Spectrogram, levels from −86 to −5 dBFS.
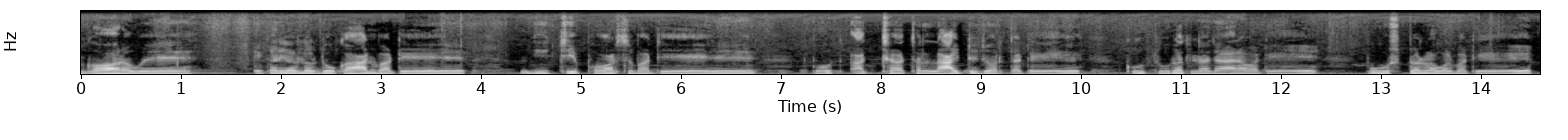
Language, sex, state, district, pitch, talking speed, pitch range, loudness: Bhojpuri, male, Uttar Pradesh, Deoria, 155 Hz, 80 wpm, 145-160 Hz, -22 LUFS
